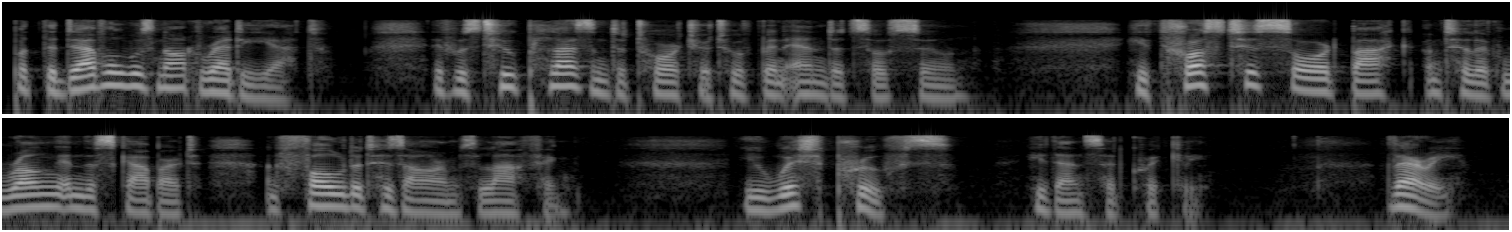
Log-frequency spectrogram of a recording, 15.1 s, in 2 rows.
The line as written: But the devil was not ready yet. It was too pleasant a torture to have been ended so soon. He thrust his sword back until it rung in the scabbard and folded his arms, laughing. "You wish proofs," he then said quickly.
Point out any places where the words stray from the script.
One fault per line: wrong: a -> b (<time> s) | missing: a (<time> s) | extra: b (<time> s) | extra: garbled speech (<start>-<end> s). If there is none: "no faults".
extra: Very (14.5 s)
